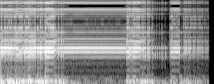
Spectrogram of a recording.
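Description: Tricopter's electric motors and propellers whining steadily on the ground. The low part of the sound drops away about two-thirds of a second in, and the sound dips and then cuts off near the end.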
